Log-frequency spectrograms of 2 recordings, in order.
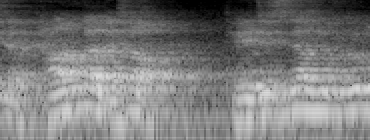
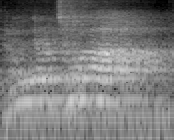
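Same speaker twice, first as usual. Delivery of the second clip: high, slow commanding order; high priest's order; 8 semitones higher, slower than usual. Retold or imitated. High priest ordering Paul struck, commanding. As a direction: order him struck, drawn out. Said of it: "옆에 있는 사람한테 말을 해요".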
